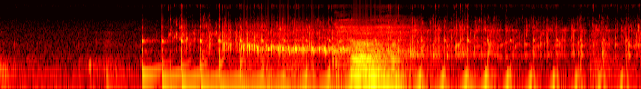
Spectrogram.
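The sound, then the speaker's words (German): White wine from Spain poured from a bottle into glasses: rapid, steady glugging that rises in pitch as the glass fills, with a brief exclamation from a voice. “was ihr jetzt gehört habt, ist ein hervorragender Weißwein aus Spanisch, spanischen Landen.”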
